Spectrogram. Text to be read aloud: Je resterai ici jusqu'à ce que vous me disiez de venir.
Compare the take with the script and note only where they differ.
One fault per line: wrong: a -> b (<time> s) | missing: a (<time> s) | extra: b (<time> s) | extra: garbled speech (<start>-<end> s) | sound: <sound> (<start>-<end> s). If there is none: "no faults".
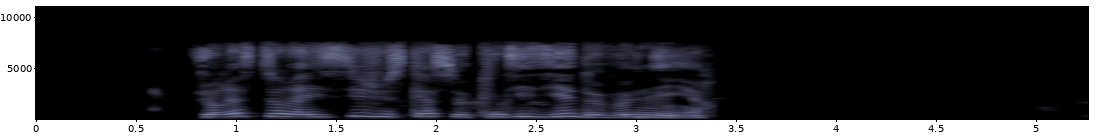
missing: vous me (2.3 s)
